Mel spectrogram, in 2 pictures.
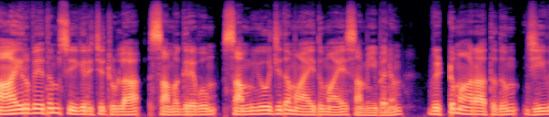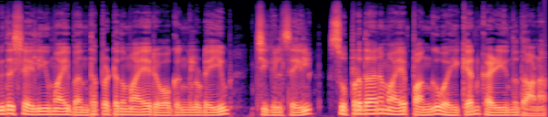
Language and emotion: Malayalam, neutral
